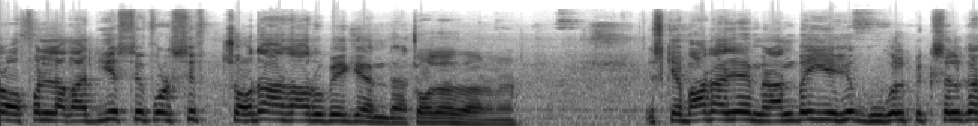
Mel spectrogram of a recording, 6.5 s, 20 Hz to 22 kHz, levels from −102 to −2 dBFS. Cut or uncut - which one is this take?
uncut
